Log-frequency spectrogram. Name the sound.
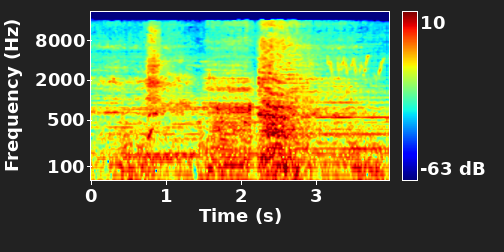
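tiger roaring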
